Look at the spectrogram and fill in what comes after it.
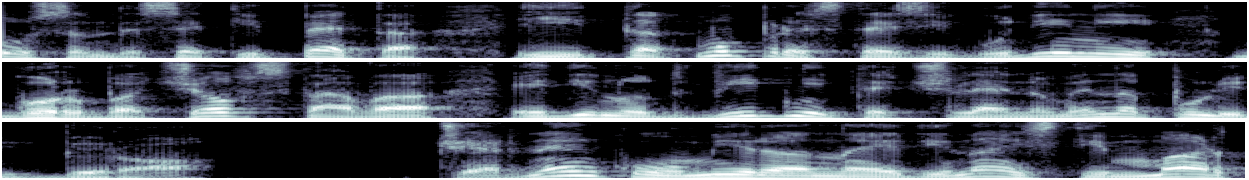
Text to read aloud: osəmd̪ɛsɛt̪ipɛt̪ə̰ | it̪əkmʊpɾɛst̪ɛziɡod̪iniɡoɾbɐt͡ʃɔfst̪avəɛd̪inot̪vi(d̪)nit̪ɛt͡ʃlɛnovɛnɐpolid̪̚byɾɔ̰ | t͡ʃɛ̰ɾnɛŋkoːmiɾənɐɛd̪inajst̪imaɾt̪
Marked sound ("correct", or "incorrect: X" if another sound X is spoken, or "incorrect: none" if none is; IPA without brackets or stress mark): correct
